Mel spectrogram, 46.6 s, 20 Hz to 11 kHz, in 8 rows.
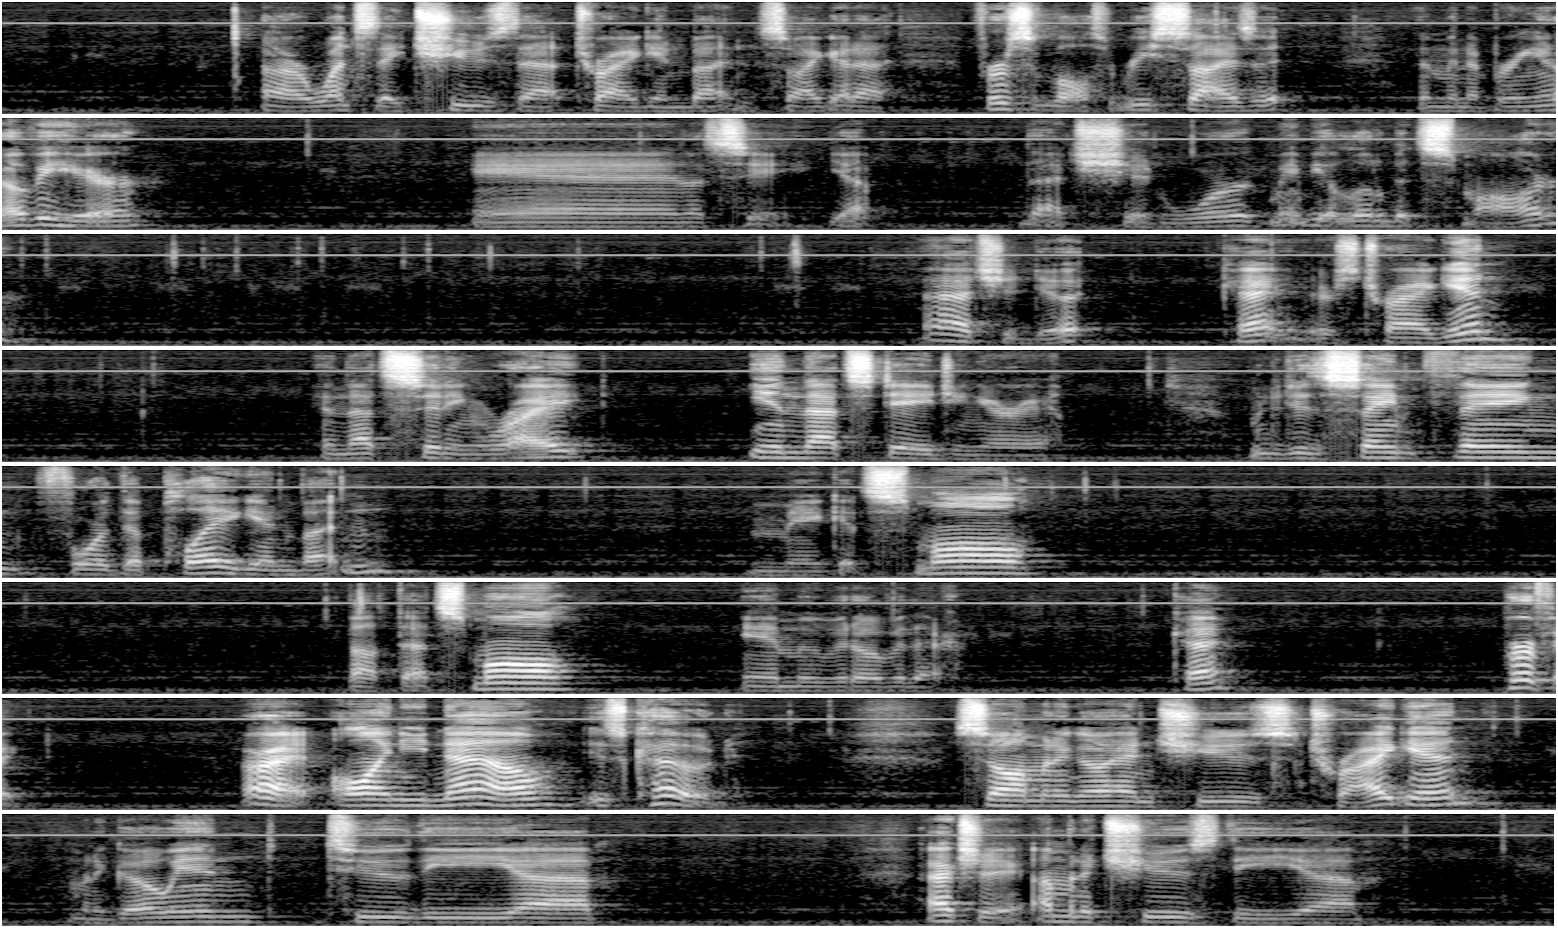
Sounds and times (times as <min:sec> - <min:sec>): Speech: 0:00.9 - 0:06.4, 0:07.6 - 0:11.8, 0:15.1 - 0:17.4, 0:18.7 - 0:21.5, 0:22.2 - 0:24.9, 0:26.1 - 0:27.3, 0:30.4 - 0:32.8, 0:33.5 - 0:33.8, 0:34.8 - 0:35.1, 0:35.9 - 0:37.8, 0:38.5 - 0:43.1, 0:44.2 - 0:46.0.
